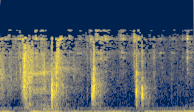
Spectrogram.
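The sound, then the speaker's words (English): Footsteps of a person walking ahead into a cabin: a few soft, irregular thudding steps, faint and spaced unevenly. “Walk ahead of me into the cabin. Go on.”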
